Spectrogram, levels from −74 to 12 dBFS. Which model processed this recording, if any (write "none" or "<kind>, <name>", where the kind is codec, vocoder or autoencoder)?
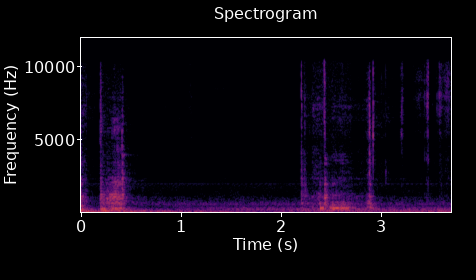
none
